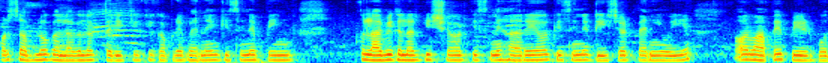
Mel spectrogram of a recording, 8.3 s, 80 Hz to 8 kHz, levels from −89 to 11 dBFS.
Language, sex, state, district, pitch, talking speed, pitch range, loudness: Hindi, female, Delhi, New Delhi, 185 Hz, 225 wpm, 180-190 Hz, -18 LUFS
